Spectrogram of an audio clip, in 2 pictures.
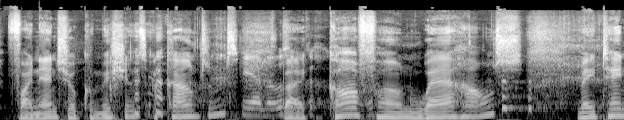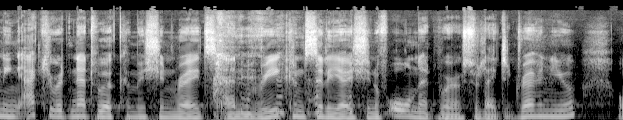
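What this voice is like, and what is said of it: Put-on British accent. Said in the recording (Dutch): “Om het even in mijn beste Britse accent te proberen.”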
